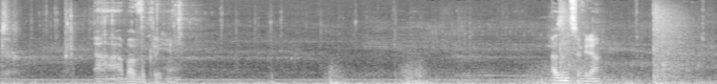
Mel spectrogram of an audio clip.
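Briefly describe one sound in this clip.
A heavy weapon swings and strikes with dull thuds.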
